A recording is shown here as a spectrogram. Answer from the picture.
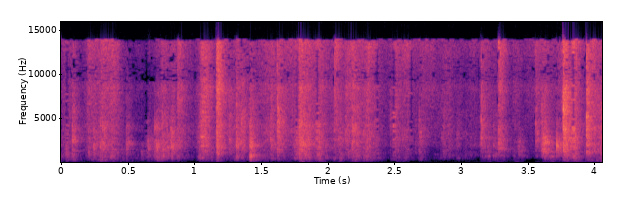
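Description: A paper slip being folded and handled, crackling and rustling in quick irregular bursts.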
